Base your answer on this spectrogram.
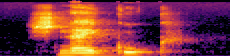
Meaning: a type of spiced cake without succade commonly consumed in the Low Countries
- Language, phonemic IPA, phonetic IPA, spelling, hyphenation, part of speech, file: Dutch, /ˈsnɛi̯.kuk/, [ˈs̠nɛi̯.kuk], snijkoek, snij‧koek, noun, Nl-snijkoek.ogg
